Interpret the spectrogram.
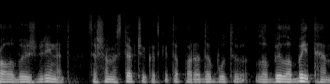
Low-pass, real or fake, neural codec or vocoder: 10.8 kHz; fake; codec, 24 kHz, 0.5 kbps, DualCodec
